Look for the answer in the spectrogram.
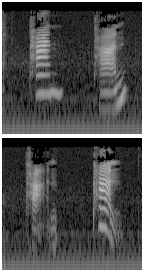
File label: "pan", Chinese pinyin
